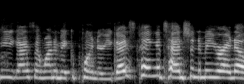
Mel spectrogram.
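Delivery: playful, quick and high. Showing how they might humorously grab listeners' attention, playful humorous. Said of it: "use it a little bit humorously".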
